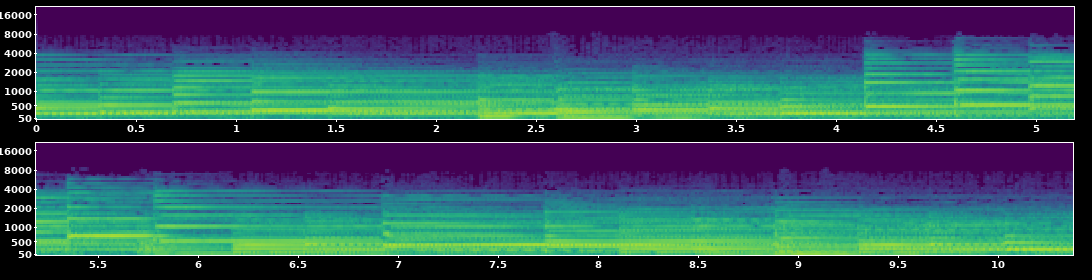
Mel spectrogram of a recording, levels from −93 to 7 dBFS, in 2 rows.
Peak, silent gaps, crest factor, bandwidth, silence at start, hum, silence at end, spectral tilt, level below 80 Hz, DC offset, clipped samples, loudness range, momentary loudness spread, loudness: 0 dBFS; none; 10 dB; 6.2 kHz; 0 s; none; 0 s; -9 dB/octave; -26 dBFS; under 0.1%; under 0.1%; 1 LU; 3 LU; -11 LUFS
